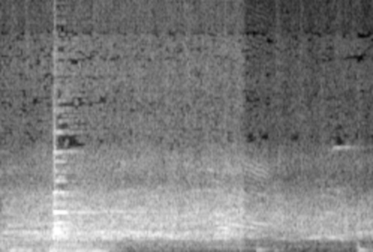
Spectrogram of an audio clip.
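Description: An audience in Buenos Aires breaks into applause after a tango song ends, a dense crackle of clapping with a sharp accent near the start, holding steady before thinning out toward the end.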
